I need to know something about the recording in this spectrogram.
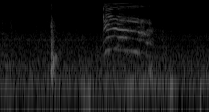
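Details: Kitten meow from a litter kept with mother Janine, a brown tabby rescued as a stray near Tulalip, WA, at Purrfect Pals: one short, bright, harmonic-rich mew lasting half a second, gently falling at the end, after a soft tap.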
